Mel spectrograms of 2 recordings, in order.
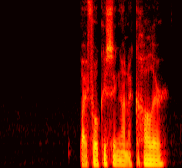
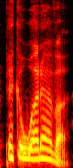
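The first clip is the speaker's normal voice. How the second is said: much higher, louder mock New York accent; 13 semitones higher, 6 dB louder than usual. Shown as a demonstration. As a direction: ham up a New York street voice. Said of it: "I'm trying to do a New York accent".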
